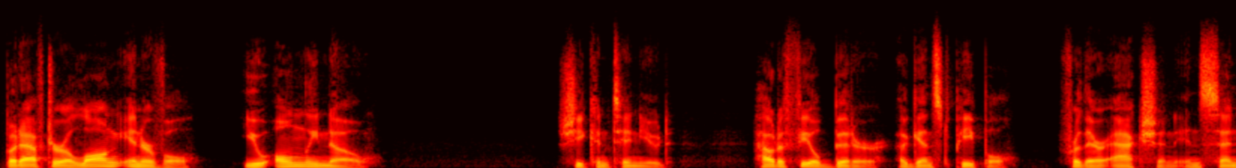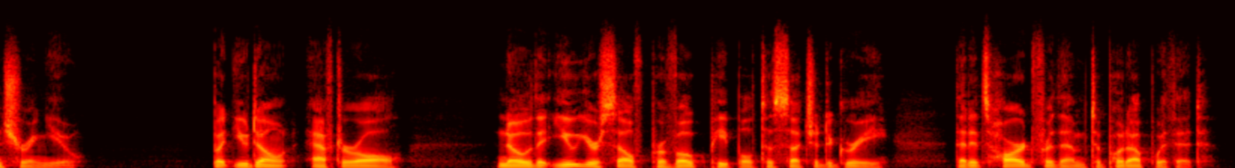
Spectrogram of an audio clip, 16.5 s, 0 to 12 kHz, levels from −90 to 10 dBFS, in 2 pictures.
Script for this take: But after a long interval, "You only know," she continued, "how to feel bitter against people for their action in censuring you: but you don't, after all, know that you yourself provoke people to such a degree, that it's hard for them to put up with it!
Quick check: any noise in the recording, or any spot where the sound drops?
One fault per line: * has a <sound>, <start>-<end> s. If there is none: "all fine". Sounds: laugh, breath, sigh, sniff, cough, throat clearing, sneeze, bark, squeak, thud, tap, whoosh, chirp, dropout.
all fine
